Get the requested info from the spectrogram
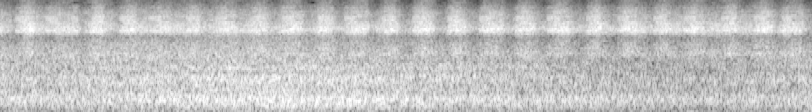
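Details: Heat-of-day cicada chorus at a lonely Greek island beach on the Adriatic sea; a sharp, pulsing high buzz repeating about three times a second against a constant hiss of breaking surf.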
